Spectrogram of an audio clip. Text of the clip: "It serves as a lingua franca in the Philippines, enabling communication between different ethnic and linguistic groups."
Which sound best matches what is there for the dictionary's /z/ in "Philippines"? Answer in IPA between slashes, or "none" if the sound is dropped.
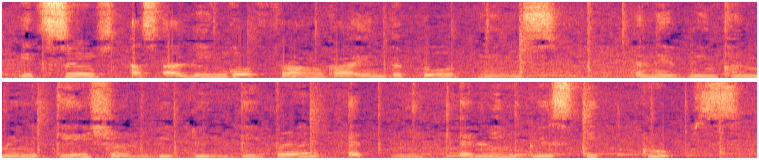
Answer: /s/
